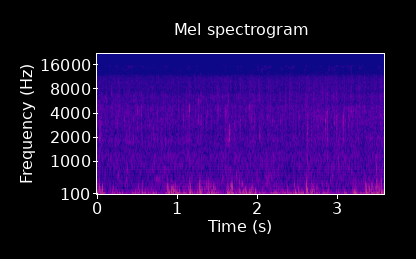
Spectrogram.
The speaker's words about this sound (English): Now, this is called the Extreme Survival Squeeze Bottle. Remember that filter It helps if you squeeze it.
